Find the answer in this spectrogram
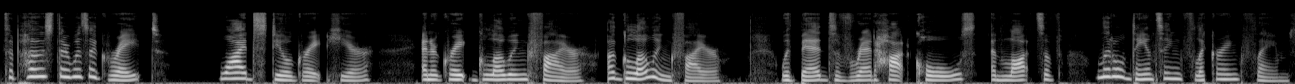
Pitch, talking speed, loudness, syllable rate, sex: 225 Hz, 130 wpm, -18 LUFS, 4.1 syllables/s, female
